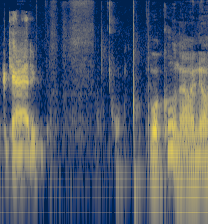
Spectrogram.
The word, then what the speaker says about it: Picahd: It's actually Picahd or Picahd for the French speakers.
